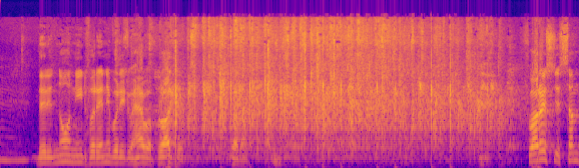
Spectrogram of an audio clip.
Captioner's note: applause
